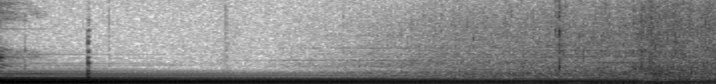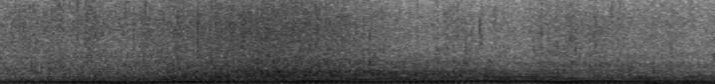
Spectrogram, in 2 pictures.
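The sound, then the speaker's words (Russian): Steady wash of sea waves as a small ship sails out into the open sea, with a low rumbling hum beneath, a continuous rushing surf that swells slightly midway, fairly loud, with no voices. “Кораблик вновь вышел в открытое море, и путешествие продолжается.”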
